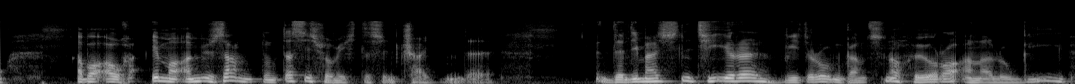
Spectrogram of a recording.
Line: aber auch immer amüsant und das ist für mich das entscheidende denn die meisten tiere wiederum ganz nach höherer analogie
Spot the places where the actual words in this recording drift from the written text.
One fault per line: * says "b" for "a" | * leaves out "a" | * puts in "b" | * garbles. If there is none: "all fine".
all fine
